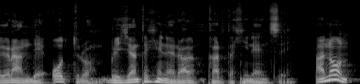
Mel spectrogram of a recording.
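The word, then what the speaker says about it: Hannon: otro brillante general cartaginense anón se escribe h a nn o n y ahora veamos una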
